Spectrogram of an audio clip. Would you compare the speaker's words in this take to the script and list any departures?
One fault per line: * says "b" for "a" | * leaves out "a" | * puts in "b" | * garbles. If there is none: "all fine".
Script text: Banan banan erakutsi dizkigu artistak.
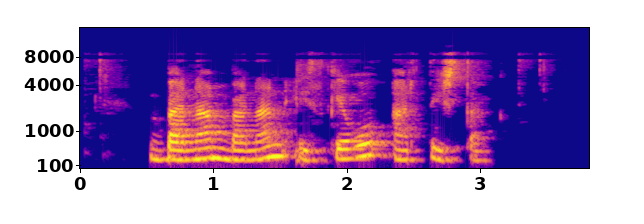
* leaves out "erakutsi"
